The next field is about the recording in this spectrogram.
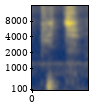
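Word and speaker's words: quittent: So instead of quitton, it's quitte, but it's written with ENT so that you know it's agreeing with il.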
